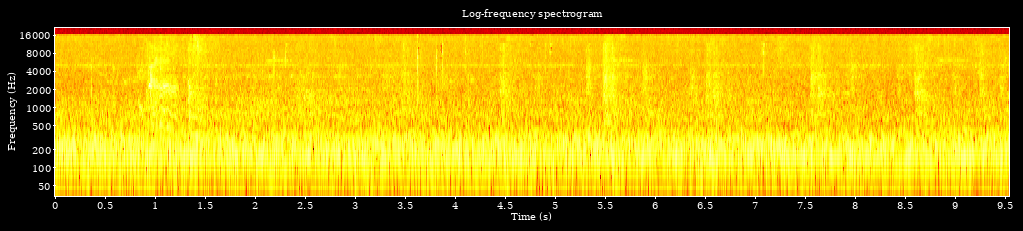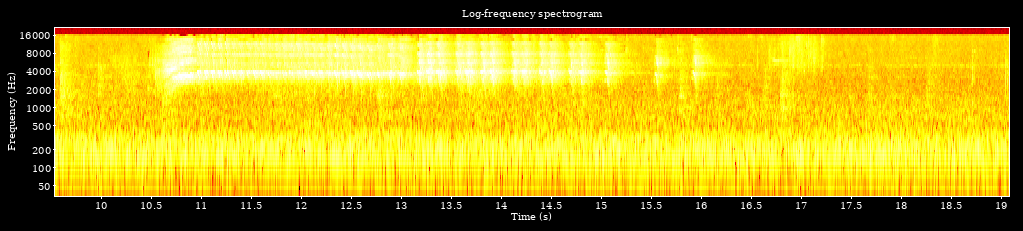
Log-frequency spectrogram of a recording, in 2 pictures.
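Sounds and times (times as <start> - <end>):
high-pitched buzzing animal call: 10.6 - 12.8.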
